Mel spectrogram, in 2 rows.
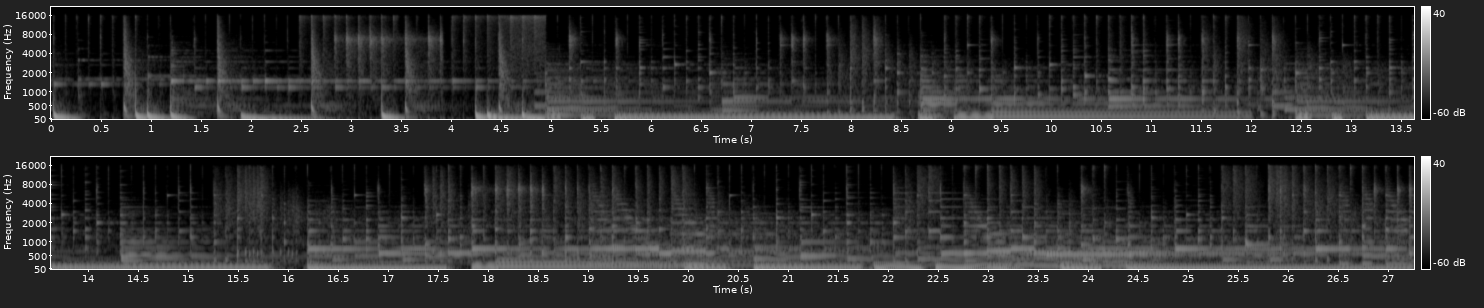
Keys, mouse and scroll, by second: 0.0 click, 0.4 click, 2.2 click, 3.7-5.1 scroll down 2, 5.1-6.6 scroll down 1, 10.9 click, 12.8 click, 16.1 click, 18.3 click, 20.7 click, 23.8 click.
